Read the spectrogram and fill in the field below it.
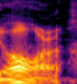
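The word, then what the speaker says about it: Lotzeir Brooks: The T is silent on the pronunciation guide.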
